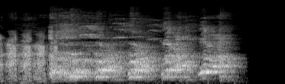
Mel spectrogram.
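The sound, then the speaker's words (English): A voice imitates choking and coughing: a few short throaty bursts, then sustained, strained, rasping vocal heaves that run loud and unbroken for about two seconds before stopping abruptly. “Excuse me, that reference had just caused a bunch of oil to well up inside of my throat. Excuse me while I choke.”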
